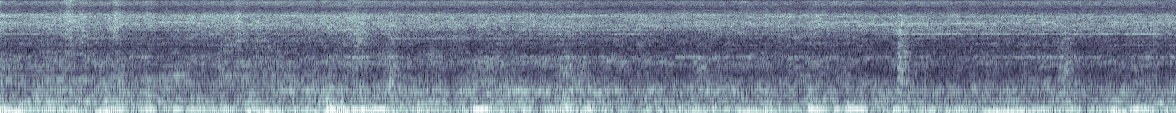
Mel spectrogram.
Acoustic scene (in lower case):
elevator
